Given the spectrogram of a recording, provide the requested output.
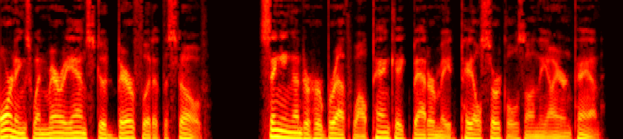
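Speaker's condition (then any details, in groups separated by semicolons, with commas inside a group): No condition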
